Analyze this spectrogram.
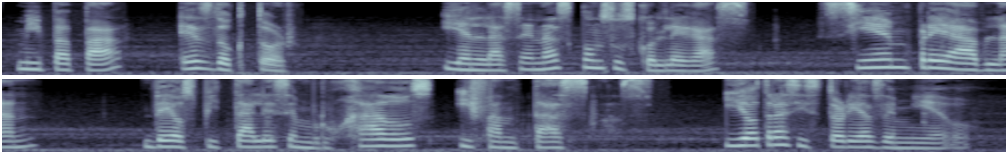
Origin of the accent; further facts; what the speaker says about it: Mexico City, Mexico; now in Cancún, Mexico; soy de la Ciudad de México, pero vivo con mi familia en Cancún.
